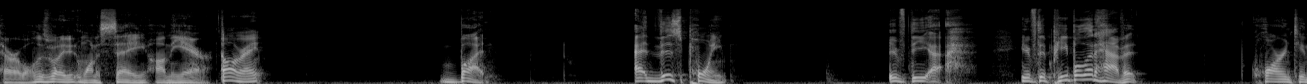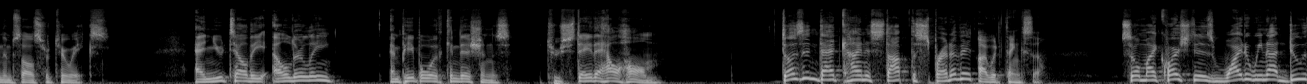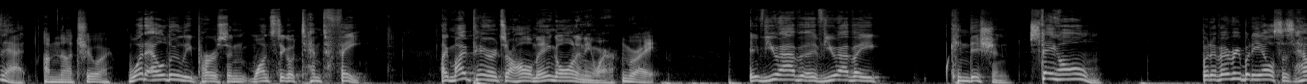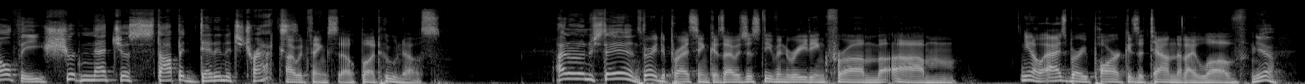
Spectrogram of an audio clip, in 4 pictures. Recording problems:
squashed, flat; heavily

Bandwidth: 14 kHz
